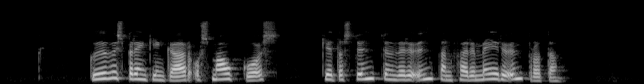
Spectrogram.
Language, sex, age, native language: Icelandic, female, 40-49, Icelandic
